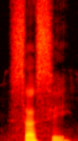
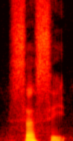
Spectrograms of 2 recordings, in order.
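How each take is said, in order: No difference in how they are said.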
